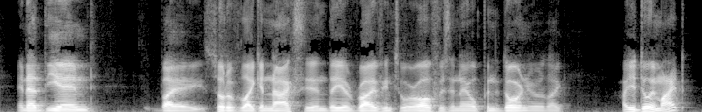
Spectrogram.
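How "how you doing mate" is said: put-on Australian accent. Retelling how visitors greeted at the office door: imitating an Australian accent. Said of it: "the Australian".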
